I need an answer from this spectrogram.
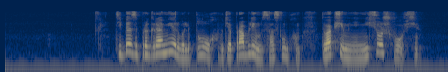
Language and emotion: Russian, angry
